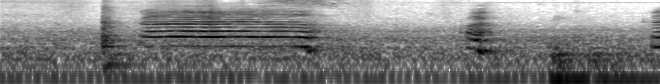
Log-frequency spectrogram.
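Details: Pet cat during claw trimming lets out one steady, level meow lasting nearly a second, clear and strongly harmonic, with a faint short sound after it.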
